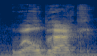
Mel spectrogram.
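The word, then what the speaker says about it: Houellebecq: wait is that how you say his name wellbe back yeah that's how you say it yeah how did you say it I was saying like I mean it's just well back yeah I've read the book I had no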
